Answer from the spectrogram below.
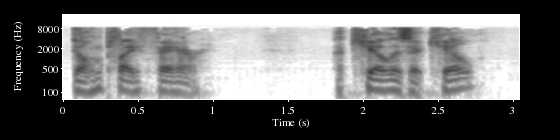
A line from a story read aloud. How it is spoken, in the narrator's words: After a long moment, Kylar asked bitterly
